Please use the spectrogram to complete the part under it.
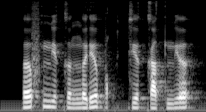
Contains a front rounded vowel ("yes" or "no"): yes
